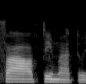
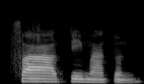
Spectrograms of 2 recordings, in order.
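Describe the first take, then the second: First: The name ends on a plain u vowel. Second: The name ends with an added n sound. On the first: The speaker calls it right. "Yang benar Fatimatu" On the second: The speaker calls it wrong. "enggak boleh Fatimatun. Itu salah"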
